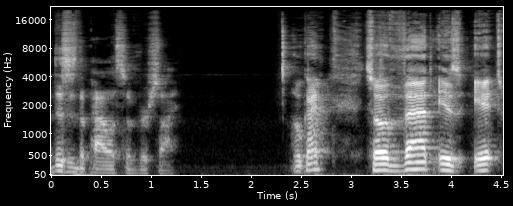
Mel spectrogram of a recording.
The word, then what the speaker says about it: Versailles: said that but this is the Palace of Versailles okay so that is it for uh the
